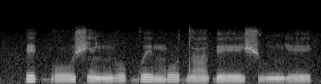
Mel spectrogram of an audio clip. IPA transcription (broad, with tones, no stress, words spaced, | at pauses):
e˦ɡ͡boː˧ʃɛ̃˨ ɲo˦ ɡʷe˦mo˦dã˧ ɗeː˦ʃu˧ɲe˦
